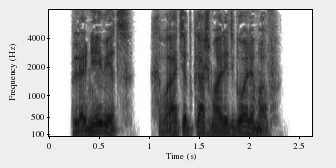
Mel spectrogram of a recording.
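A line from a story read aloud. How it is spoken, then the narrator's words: Shouting. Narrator (Russian): прокричал я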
